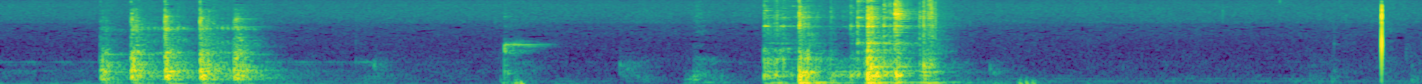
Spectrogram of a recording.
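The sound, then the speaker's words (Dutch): A spatula scrapes the last leftover sauce out of a pan in a few bursts of rapid scraping and tapping, separated by pauses, with one sharp clink near the end. “dan pak ik nog even de spatel. En haal ik even het laatste restjes saus uit de pan.”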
